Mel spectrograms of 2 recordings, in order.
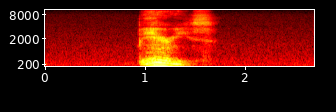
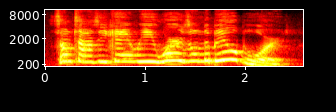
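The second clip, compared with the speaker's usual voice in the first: mock high teasing. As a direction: squeal the tease way up high. Teasing the friend's reading.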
